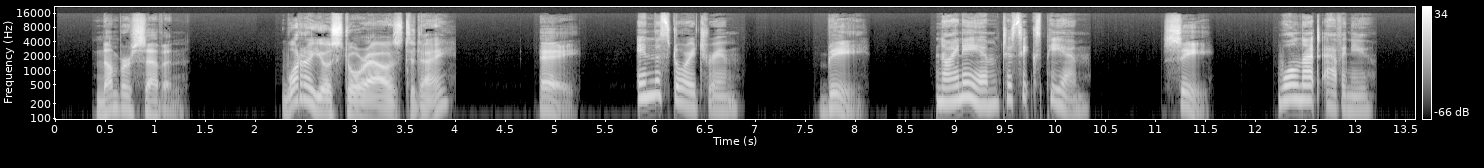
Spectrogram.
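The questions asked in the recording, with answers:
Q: What are your store hours today?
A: B: 9 a.m. to 6 p.m.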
